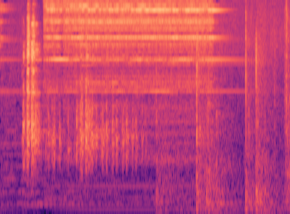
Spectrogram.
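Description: A doorbell rings once with a bright, buzzy chime lasting about a second, followed by quieter rustling and a couple of soft knocks or thumps, with no one speaking.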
